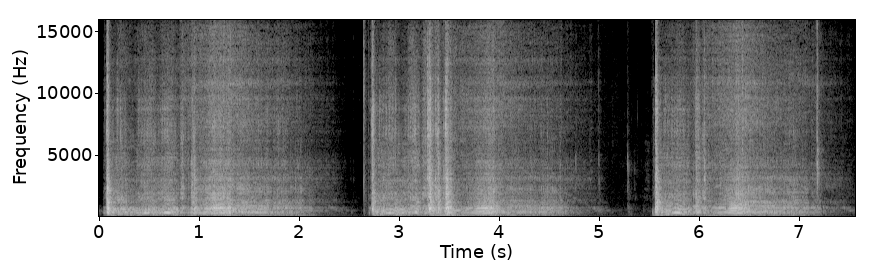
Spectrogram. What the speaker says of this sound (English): the noise that you're hearing when it starts to rev up is pretty much the engine has fired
